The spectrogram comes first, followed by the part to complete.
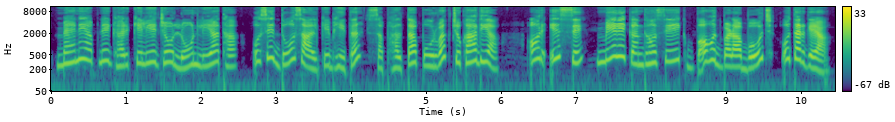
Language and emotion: Hindi, happy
